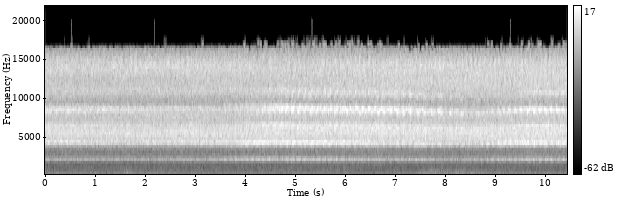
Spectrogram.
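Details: At a house balcony in the evening, evening cicadas give a continuous bright, sizzling drone high in pitch, constant throughout with a low steady hum under it and gentle pulsing in volume.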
